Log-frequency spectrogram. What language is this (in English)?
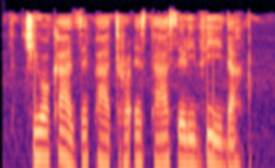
Esperanto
